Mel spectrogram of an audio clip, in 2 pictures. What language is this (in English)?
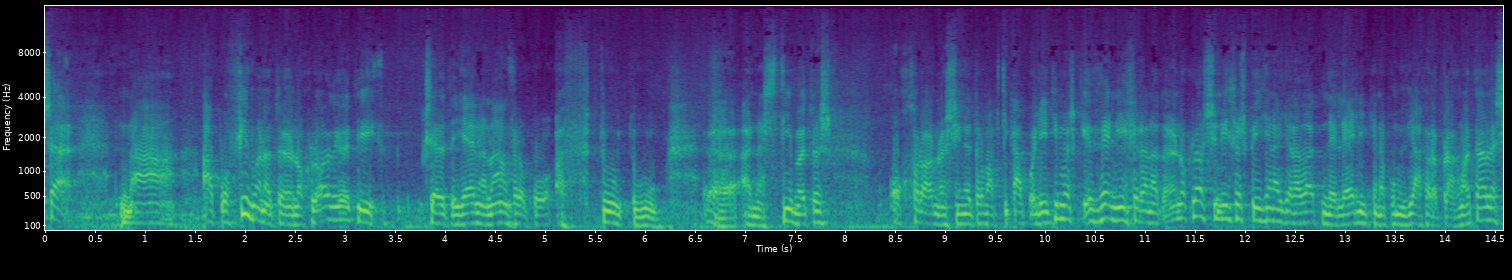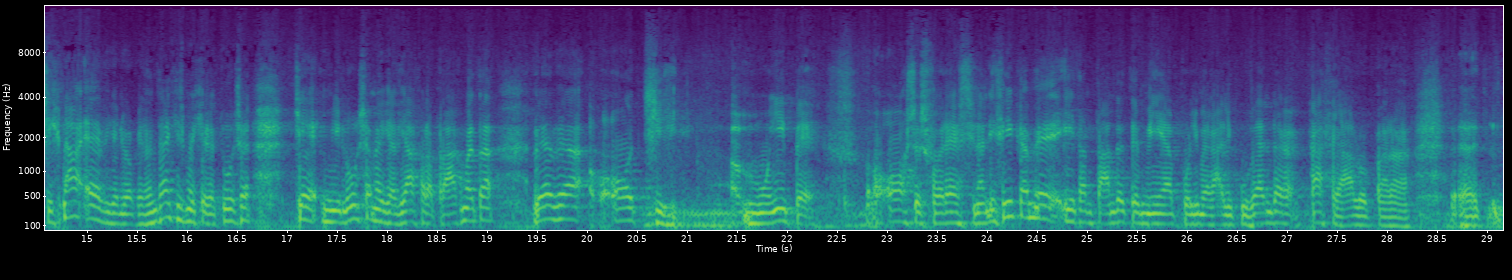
Greek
